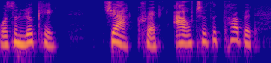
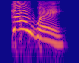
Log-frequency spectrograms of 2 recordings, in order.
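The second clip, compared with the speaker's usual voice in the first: loud, higher shoo; shooing Jack away; 5 semitones higher, 6 dB louder than usual. A narrator's reading. Giant's wife turns Jack away, loud. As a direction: send the boy off sharply. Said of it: "she told him".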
